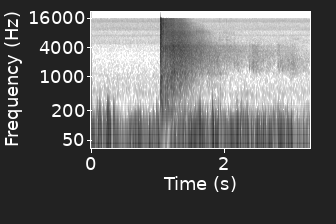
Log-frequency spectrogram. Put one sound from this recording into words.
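A rifle fires a single loud shot that rings out and fades.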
